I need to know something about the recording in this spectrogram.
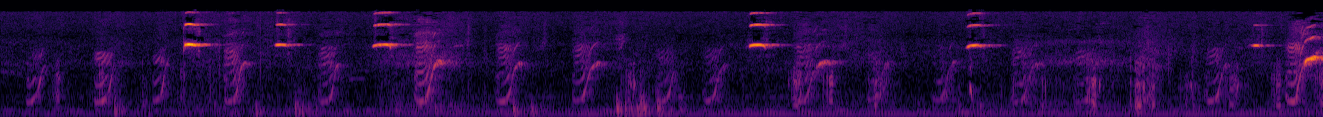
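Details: Female pet guinea pig calling out when she cannot find or see her sister: loud, shrill upward-sliding squeals, several in quick bursts with quieter ones between, over a steady low indoor hum.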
